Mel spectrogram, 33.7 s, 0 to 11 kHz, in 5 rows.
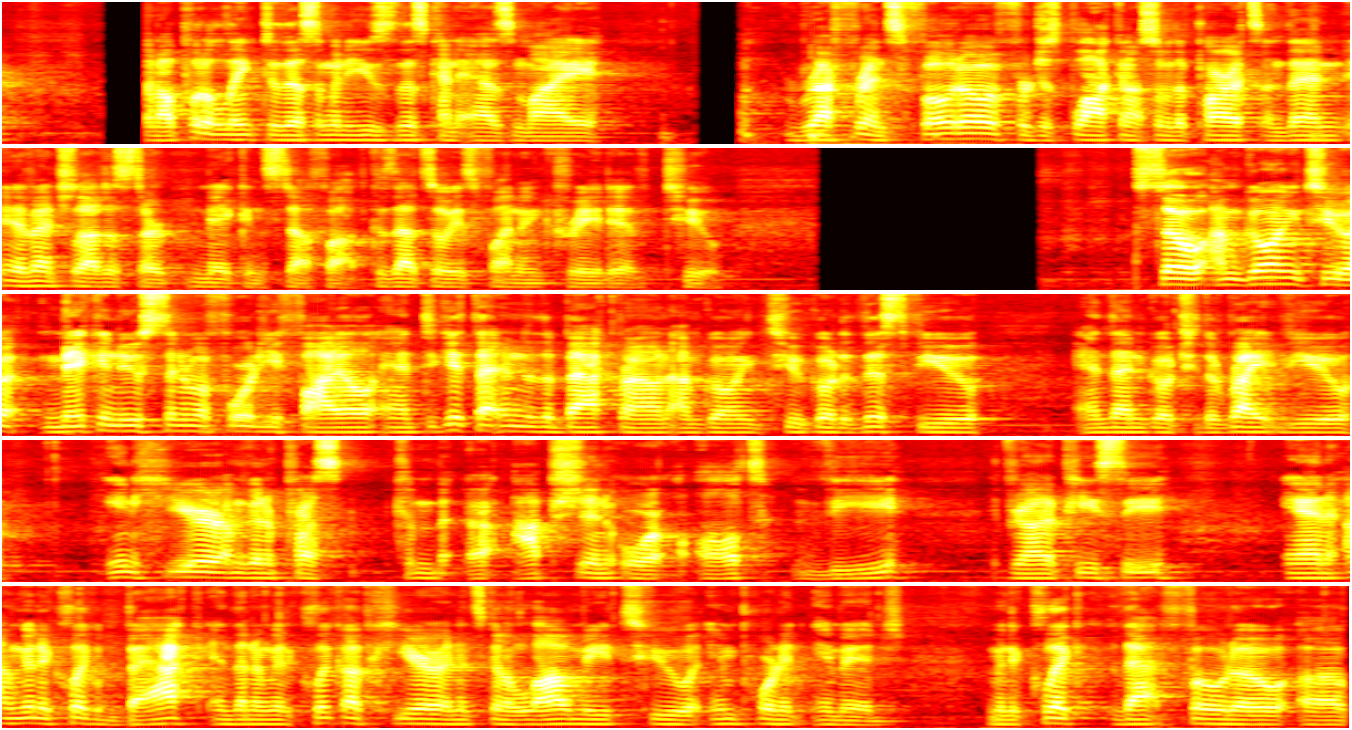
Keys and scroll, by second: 11.6 super+Tab, 13.9 super+n, 25.7 alt+v.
